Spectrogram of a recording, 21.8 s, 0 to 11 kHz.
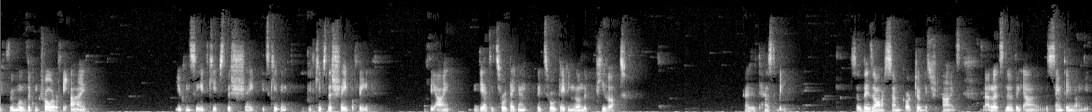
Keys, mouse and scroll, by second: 0.8 KP_1, 1.9-3.7 middle drag, 2.5 g, 5.8-7.9 right drag, 6.2 KP_1, 6.6 g, 19.7 right click, 20.2-21.8 middle drag.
